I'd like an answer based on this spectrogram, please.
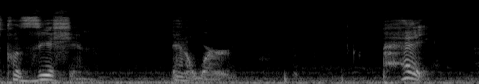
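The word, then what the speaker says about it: פ: Pei. Pei also have two characters looking exactly the same. One is without a dot, pronounced like a F. as in fox. Pay with a dot, pronounced like a pear.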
